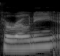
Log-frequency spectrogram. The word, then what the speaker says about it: Harouni: it sounds more like Harouni than Harouni. It's sort of in between the two pronunciations, but my family has just gone with Harouni and Americanized it.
